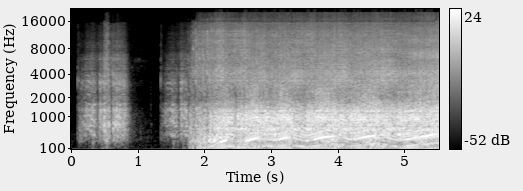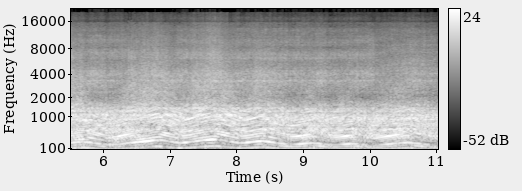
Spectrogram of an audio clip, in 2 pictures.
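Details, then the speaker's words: Motorcycle with carbs, starter motor tested fine off a battery: cranking turns into a rough wavering grind as the engine catches; starter grinding, owner suspects a chewed cog where the starter joins the engine. "I don't think it's that I think it's where it's actually joining onto the engine obviously when it's running it doesn't run that so it's fine but that can't be healthy I think there's a chewed Cog somewhere"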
